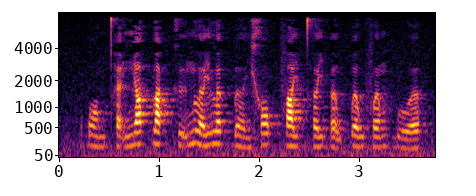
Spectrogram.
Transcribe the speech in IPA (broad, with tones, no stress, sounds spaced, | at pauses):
ɓ ɔ̤˨˩ n t̪ʰ ɛ̰˧˨ ɲ a˦˥ t̚ l a˦˥ k̚ x ɨ̰˧˥ n l ə˨˦ j l ə˦˥ t̚ ɗ ə̤ː˨˩ j x ɔ˦˥ p̚ f a˧ j t̪ʰ ə˨˦ j ʔ ə̰ː˧˨ w ɓ ə˧ w f ə˨˦ m ɓ u˧˩˨ ə̯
